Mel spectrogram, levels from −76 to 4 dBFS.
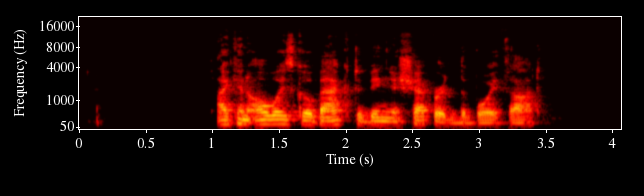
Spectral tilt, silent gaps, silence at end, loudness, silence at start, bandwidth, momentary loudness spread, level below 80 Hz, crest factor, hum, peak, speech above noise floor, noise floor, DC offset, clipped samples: -5 dB/octave; none; 0.6 s; -29 LUFS; 1.05 s; 15.5 kHz; 7 LU; -70 dBFS; 18 dB; none; -12 dBFS; 60 dB; -88 dBFS; under 0.1%; under 0.1%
